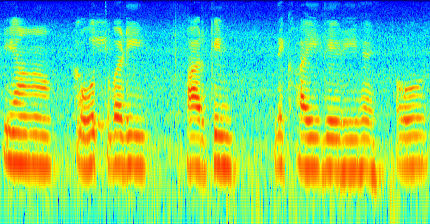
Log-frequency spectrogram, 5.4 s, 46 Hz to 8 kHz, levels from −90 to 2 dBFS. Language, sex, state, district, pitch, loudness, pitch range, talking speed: Hindi, female, Haryana, Jhajjar, 175 Hz, -17 LUFS, 170-180 Hz, 100 wpm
